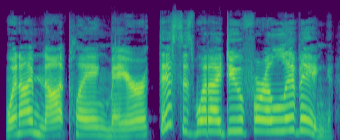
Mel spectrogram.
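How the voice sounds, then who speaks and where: A woman's voice: high-pitched, normal speed, no echo, lo-fi sound, voice pushed up. A woman voicing a protective, hot-tempered tree-climbing woman who barks orders like a drill sergeant. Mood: clenched anger. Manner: commanding, strained calm.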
